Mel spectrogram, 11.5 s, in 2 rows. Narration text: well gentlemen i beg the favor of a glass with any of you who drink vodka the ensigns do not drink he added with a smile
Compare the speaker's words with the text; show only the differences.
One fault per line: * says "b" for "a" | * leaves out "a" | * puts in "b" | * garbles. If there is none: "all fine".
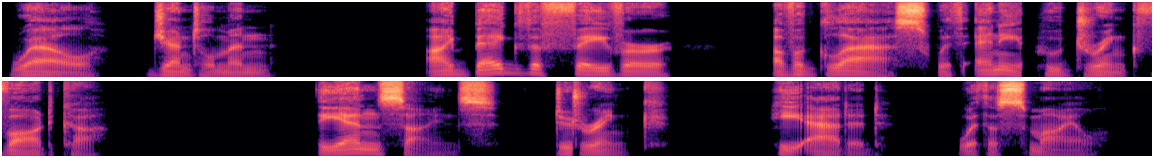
* leaves out "of you"
* leaves out "not"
